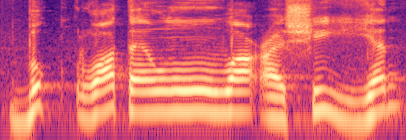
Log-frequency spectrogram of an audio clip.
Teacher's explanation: بکرتن میں را پر زبر، را کو پر کر کے پڑھیں گے. تا پر 2 زبر کی تنوین، اسے واو کے ساتھ ملا کر واو کی آواز کو ادا کیا جائے گا. یرملون کا قاعدہ یہاں پر اپلائی ہوگا.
